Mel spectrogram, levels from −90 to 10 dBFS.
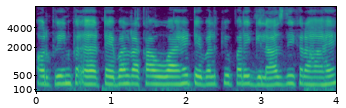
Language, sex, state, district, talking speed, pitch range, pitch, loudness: Hindi, female, Chhattisgarh, Rajnandgaon, 225 wpm, 225-235 Hz, 230 Hz, -16 LUFS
